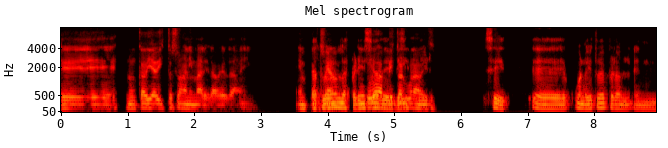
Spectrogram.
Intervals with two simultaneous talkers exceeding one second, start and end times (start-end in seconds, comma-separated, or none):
3.7-5.4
